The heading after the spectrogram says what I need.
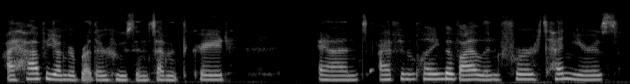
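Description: A woman's voice: fairly high pitch, flat delivery, measured pace, dry recording, clean studio sound. A teenage girl with a nasal voice from allergies, talking candidly and casually on her own podcast. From New Jersey. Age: teens. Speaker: podcast co-host. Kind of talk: personal podcast monologue.

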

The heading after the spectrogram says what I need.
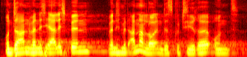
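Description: A man's voice: fairly high pitch, quick pace. A man preaching a sermon with emphasis, repeating phrases and building long lists. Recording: long hall reverb with soft music.

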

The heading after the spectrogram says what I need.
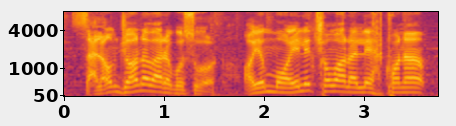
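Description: A man's voice: on the high side, lively intonation, a bit bright, faint music behind, pitched above the performer's own voice. A man voicing a playful, boastful male stone colossus who taunts his foe. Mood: taunting.

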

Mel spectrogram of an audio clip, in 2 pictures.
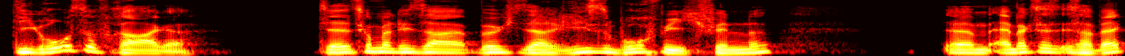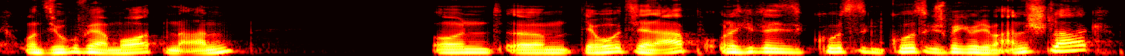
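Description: A man with a warm, medium-pitched voice co-hosts a podcast, casually discussing an audio drama in a colloquial, teasing manner.

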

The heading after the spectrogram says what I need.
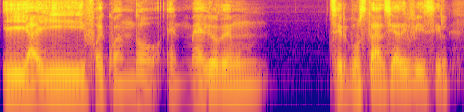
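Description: A man's voice: mid-range voice, fairly even intonation, unhurried, darkish tone. A man, a pastor, talking in a casual faith conversation, telling his story with earnest feeling and stumbling over repeated words.

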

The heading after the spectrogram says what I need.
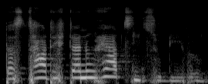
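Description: A woman's voice: sits high, sing-song, moderate pace, a bit bright, voice pushed up, exaggerated voice. A woman voicing a tender young bride in a read-aloud fairy tale, pleading in a lifted voice.

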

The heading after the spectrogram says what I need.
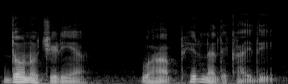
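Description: A man narrating a story in an expressive, measured storybook reading. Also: a bass voice, vocal fry.

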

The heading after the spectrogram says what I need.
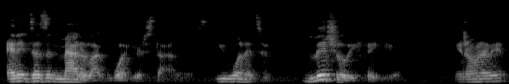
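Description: A fast-talking New Yorker in his thirties with a mid-range voice chats easily as an interview guest. He's laid-back and keeps sprinkling in "like" and "you know."

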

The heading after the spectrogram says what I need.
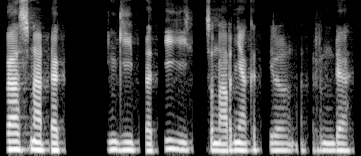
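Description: A man teaching a church leadership class on communication. He is lively and often tags his sentences with a questioning "ya". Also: moderate pace. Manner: animated, frequent rising pitch, tags sentences with "ya".

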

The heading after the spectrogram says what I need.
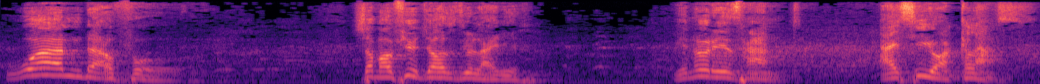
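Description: Gravelly Nigerian preacher, lively and bright. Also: male voice, on the high side, slow, pauses often, a little hiss or hum. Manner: teasing questions to the congregation, rising into shouted climaxes. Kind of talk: sermon. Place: church hall, large, indoors.

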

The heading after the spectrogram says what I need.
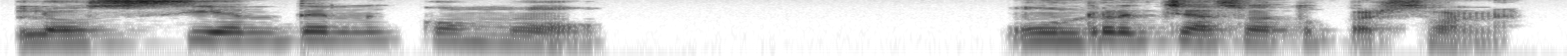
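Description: A woman's voice: medium pitch, measured pace, over a noisy crowd. A middle-aged Mexican woman co-hosting a podcast, talking candidly and casually with plenty of fillers. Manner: candid, confessional, many fillers. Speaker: podcast co-host.

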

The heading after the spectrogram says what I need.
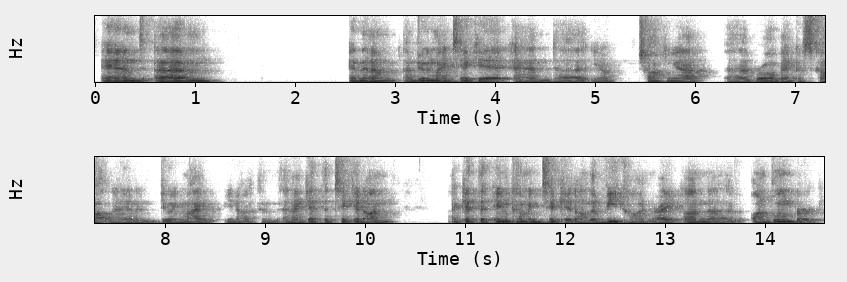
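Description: Male guest, casual raconteur, lowish voice, self-deprecating, roomy recording. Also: level tone, measured pace. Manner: candid, self-deprecating, swears freely. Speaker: guest, former bond trader. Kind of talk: casual storytelling.

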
